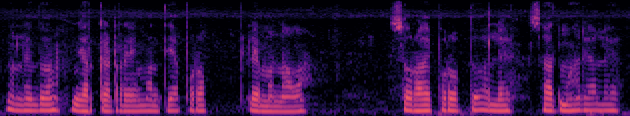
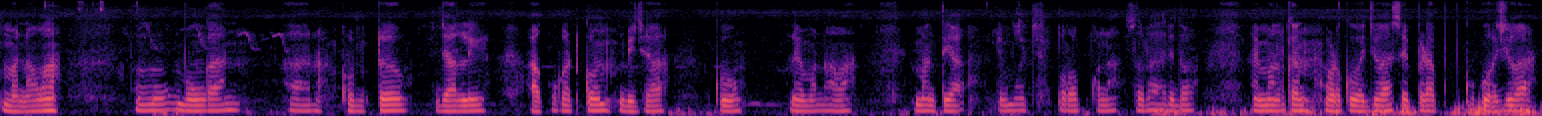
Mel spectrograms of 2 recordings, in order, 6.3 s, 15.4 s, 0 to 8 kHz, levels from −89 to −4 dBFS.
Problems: none marked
